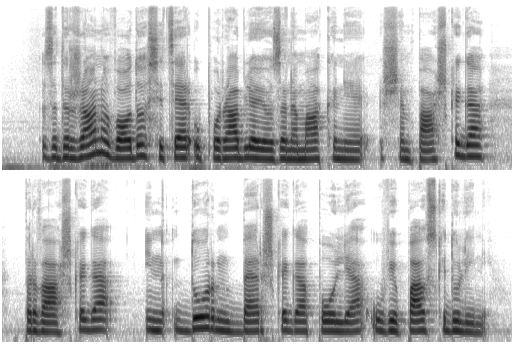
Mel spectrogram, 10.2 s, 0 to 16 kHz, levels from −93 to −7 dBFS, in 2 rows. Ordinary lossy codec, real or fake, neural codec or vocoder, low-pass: none; real; none; 14.4 kHz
